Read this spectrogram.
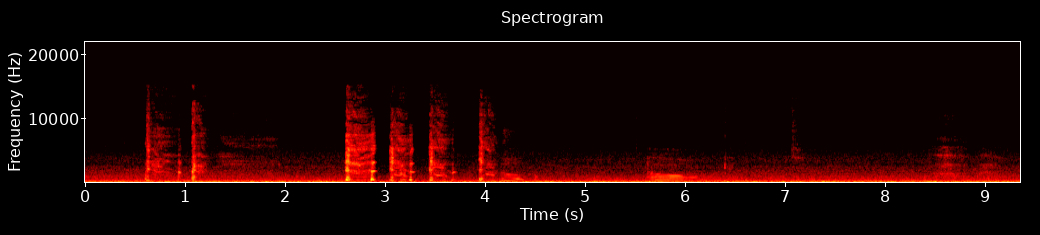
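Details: Several short, sharp cough bursts from a person riding in a car at sunset, with steady road noise behind; a cough.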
